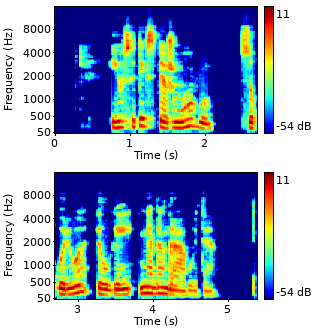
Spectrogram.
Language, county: Lithuanian, Marijampolė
